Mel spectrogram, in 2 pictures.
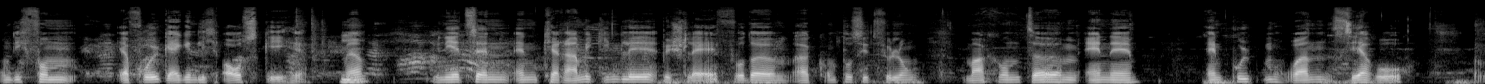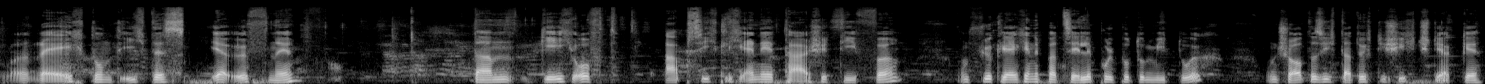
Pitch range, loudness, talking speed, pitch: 100-115 Hz, -19 LUFS, 105 wpm, 110 Hz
